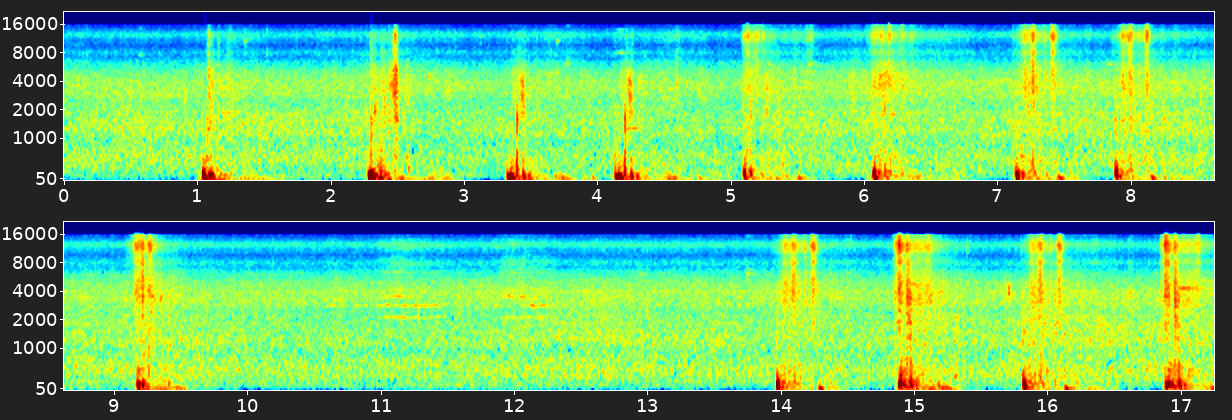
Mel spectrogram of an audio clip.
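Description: Footsteps rustle slowly through tall grass.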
